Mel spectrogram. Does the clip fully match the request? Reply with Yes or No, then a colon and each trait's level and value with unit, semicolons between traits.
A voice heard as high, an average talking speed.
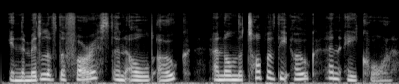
No: high, 220 Hz; fast, 270 wpm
